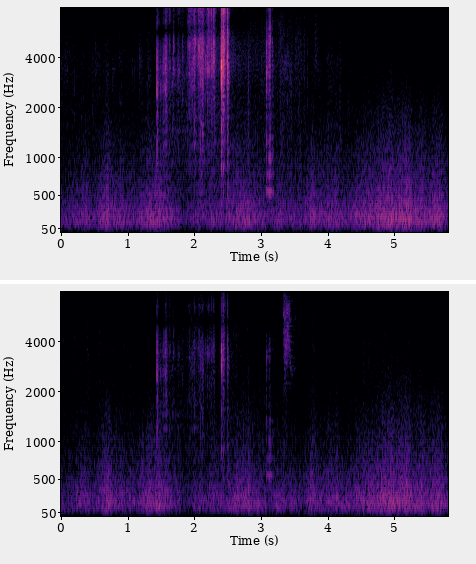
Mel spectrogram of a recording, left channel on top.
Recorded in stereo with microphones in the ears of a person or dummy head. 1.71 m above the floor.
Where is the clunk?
65° right (ahead or behind).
